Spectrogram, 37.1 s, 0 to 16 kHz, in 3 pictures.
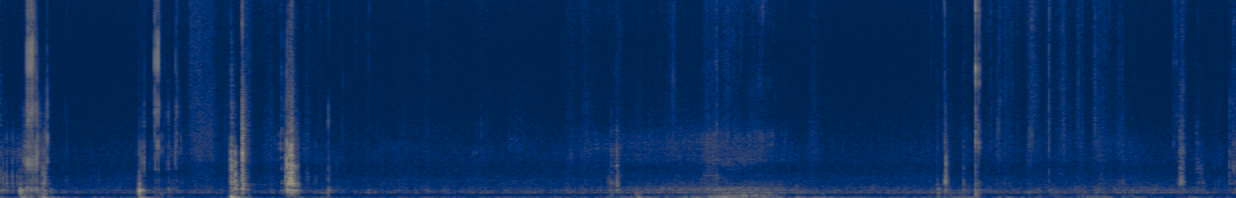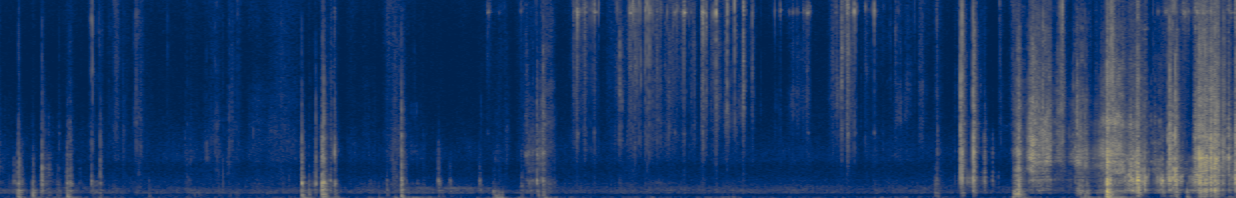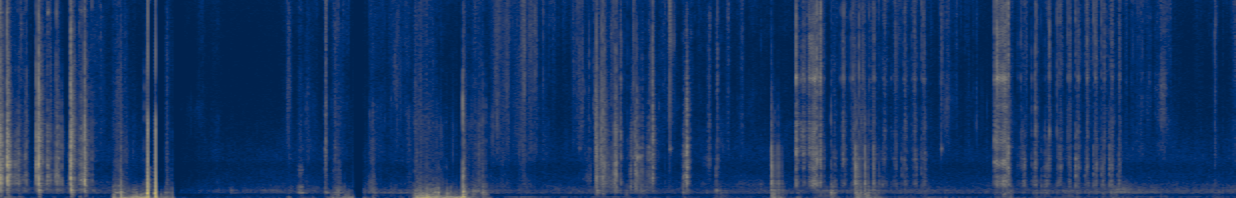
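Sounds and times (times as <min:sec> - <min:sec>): clicks and knocks of parts handled: 0:15.4 - 0:26.4, 0:29.4 - 0:36.0.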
